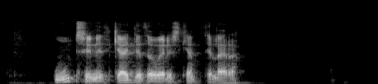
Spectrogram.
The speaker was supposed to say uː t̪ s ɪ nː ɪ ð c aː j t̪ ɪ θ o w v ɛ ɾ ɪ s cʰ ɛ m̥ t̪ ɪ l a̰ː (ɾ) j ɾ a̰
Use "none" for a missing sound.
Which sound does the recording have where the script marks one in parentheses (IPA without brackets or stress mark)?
none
